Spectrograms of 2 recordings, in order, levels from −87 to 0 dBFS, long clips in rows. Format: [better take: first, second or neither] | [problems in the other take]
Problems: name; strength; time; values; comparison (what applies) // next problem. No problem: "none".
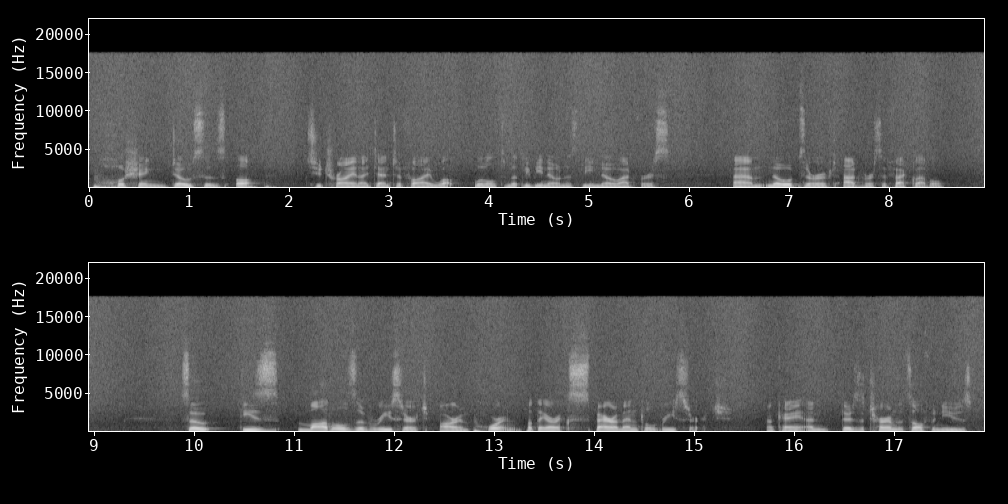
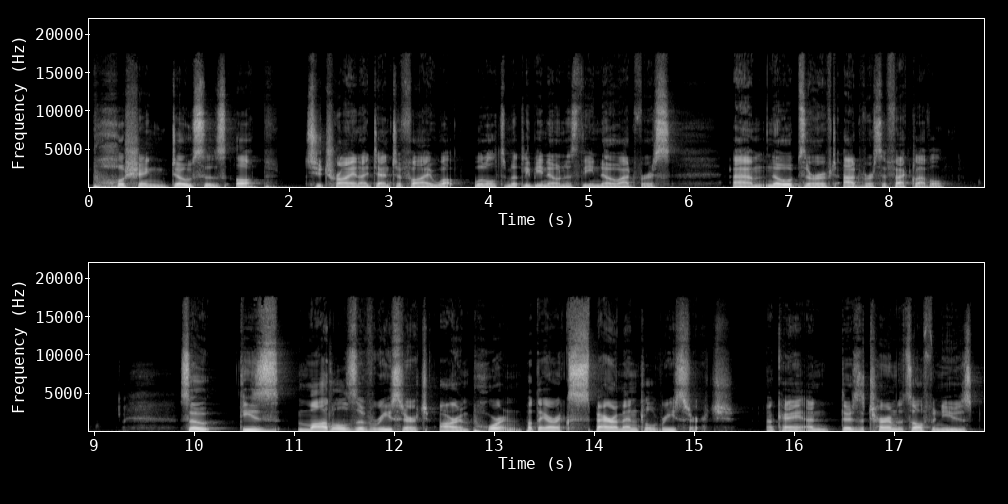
second | hiss; loud; throughout; 9 dB below the speech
